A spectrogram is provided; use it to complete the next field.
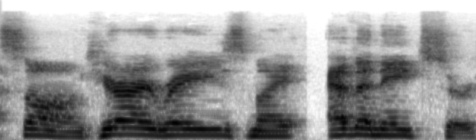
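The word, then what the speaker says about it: Even Ezer: correctly they they're thinking Ebenezer Scrooge you know it means Stone of help so you say it rightly as the Hebrew would be Evan if and it might open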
